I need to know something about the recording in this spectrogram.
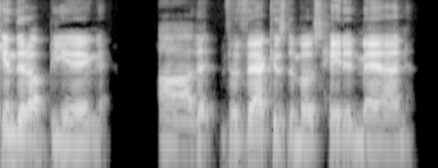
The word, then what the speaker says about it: Vivek: vet or I'm sorry Vivek it's like cake the fake let's think uh the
